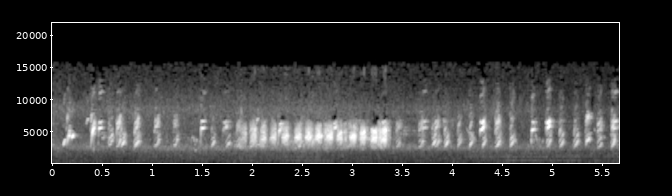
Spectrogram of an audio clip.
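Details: Autumn feeding flock of European goldfinches calling: bright, high tinkling twitters at roughly two per second, swelling midway into a continuous chattering burst from many birds, then easing back to spaced chirps.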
